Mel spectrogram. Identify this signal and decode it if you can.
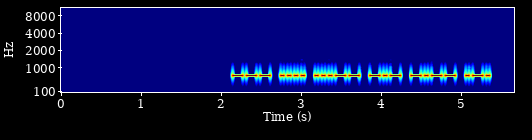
Morse code, heard as a keyed tone, about 28 wpm, 700 Hz. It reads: OH3KYR
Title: DXCC-100 Call Signs - 6 Characters - 28wpm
